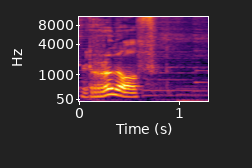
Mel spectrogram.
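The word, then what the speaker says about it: Rudolf: just country again anyway this guy name is pronounced Rudolph he must hate grandfather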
